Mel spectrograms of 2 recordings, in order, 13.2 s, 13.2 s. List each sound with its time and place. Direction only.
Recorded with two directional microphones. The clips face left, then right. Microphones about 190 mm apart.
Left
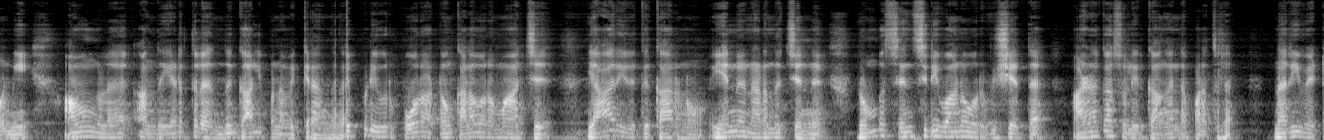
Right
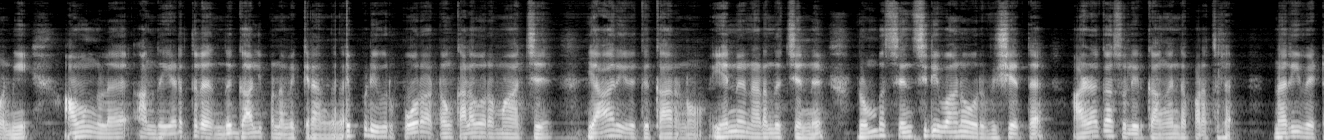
0.7 s speech: 40° right (ahead or behind)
